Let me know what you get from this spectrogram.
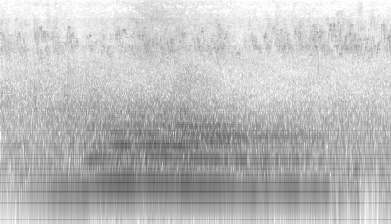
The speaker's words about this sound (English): there's a lot of birds. Can you hear the birds? I'm gonna cross the street so you can hear them. They're like in this tree. They're really loud. Hold on, I'm gonna cross the street. Can you hear the birds?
